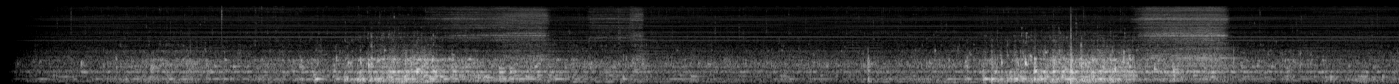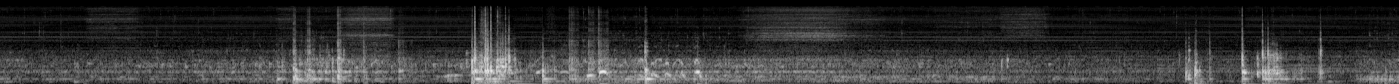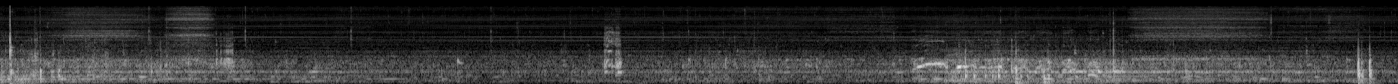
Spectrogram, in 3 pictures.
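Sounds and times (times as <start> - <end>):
exhaled bubbles rumbling underwater: 0.2 - 29.6, 30.4 - 41.9
regulator hissing inhalations: 4.4 - 6.8, 11.4 - 12.6, 17.2 - 18.3, 21.3 - 23.0, 28.4 - 30.4, 39.2 - 41.5.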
